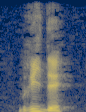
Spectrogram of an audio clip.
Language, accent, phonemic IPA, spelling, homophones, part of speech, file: French, France, /bʁi.de/, bridé, bridai / bridée / bridées / brider / bridés / bridez, verb / adjective / noun, LL-Q150 (fra)-bridé.wav
- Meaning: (verb) past participle of brider; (adjective) having an epicanthus (typical of but not limited to East Asians); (noun) chink, slant, slope (a person of East Asian descent)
